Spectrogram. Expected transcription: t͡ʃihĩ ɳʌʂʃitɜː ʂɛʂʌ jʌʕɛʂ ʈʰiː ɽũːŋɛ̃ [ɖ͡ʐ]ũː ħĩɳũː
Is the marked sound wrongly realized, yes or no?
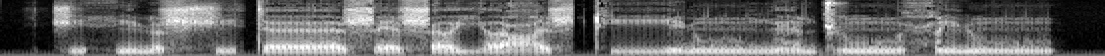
no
